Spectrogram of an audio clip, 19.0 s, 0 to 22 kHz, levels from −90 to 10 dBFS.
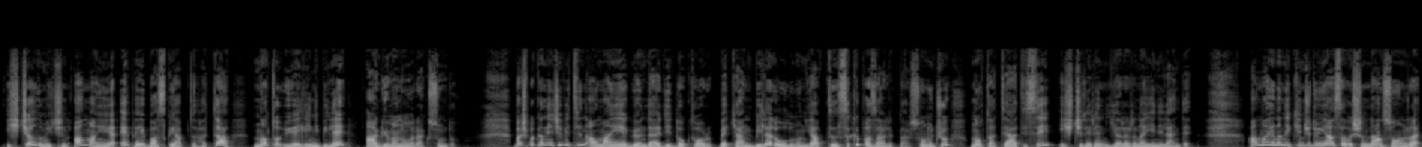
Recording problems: none

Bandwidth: 14.5 kHz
